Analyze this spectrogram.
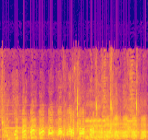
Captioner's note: hahaha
